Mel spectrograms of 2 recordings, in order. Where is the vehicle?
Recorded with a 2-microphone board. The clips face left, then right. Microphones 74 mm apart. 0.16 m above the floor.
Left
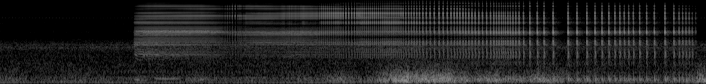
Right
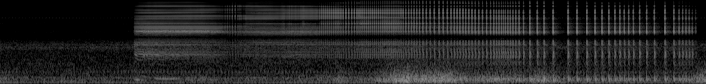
15° right (ahead or behind).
